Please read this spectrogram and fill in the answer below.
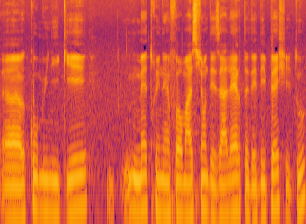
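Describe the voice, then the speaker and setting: The speech runs at a fairly slow pace with fairly even intonation. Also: man. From Central African Republic. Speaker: radio journalist and blogger; radio journalist, blogger. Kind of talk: panel discussion. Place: hall. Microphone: handheld.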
